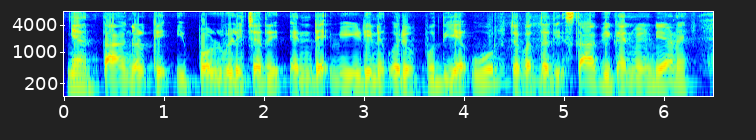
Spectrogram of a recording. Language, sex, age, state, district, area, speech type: Malayalam, male, 18-30, Kerala, Kozhikode, rural, spontaneous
